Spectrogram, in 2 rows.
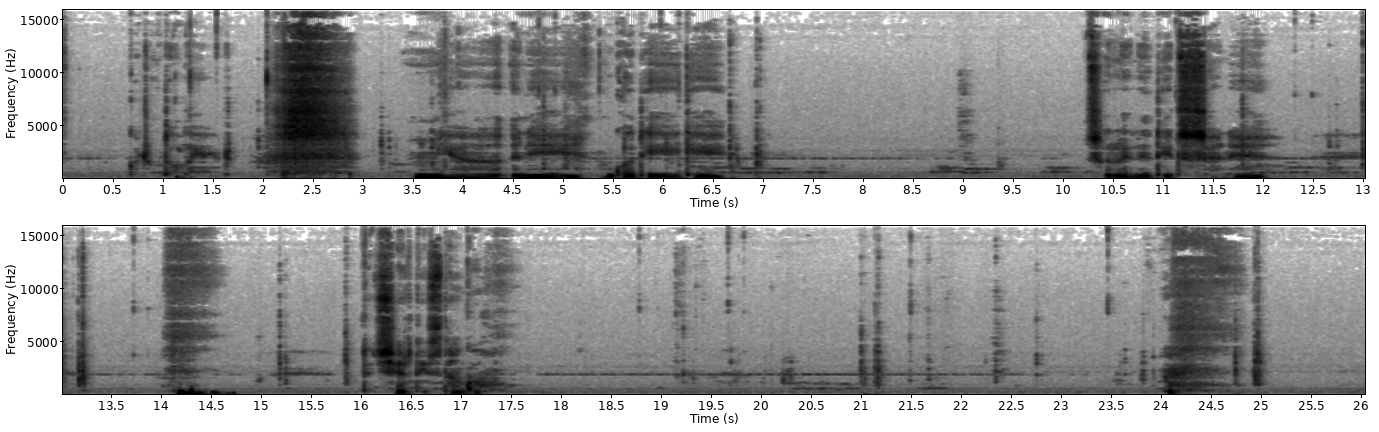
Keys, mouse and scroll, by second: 1.4 middle click, 1.4-2.0 scroll down 1, 2.6 click, 4.8 click, 6.1 click, 6.8 g, 12.3 click, 13.1 g, 18.8 click, 19.7 click, 21.1 b, 24.8 s.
